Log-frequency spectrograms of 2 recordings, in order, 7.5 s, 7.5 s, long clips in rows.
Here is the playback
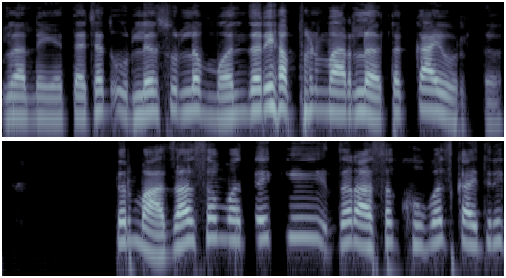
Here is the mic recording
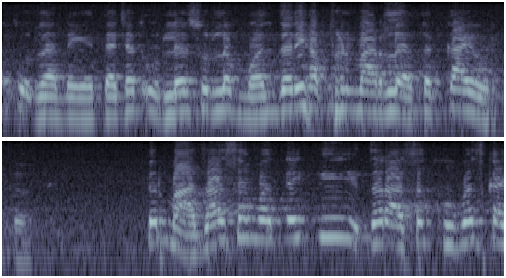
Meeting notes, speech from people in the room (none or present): none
